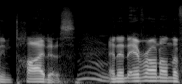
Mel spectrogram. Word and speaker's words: Tidus: Yeah, Tidus sounds so much better. Because Tidus sounds like it could be a Romany sounding name, and that's definitely what they're going with how it's pronounced Tidus.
